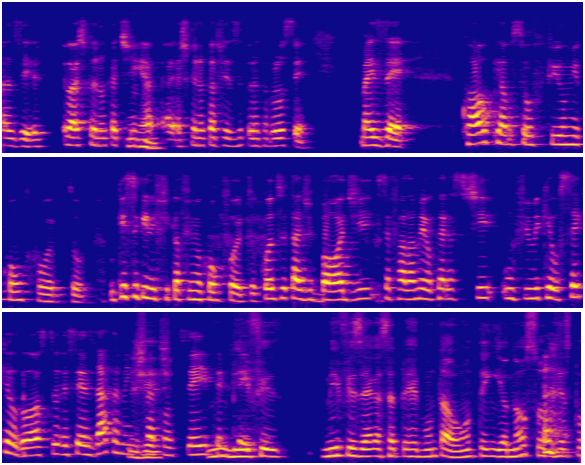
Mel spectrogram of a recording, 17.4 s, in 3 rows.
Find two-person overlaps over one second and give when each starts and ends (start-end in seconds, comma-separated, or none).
12.9-14.3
